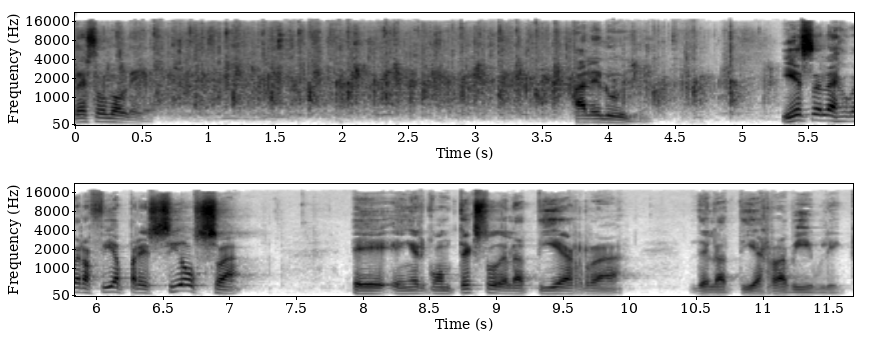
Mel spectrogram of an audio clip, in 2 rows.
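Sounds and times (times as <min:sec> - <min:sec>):
speech: 0:00.0 - 0:00.8, 0:03.7 - 0:04.4, 0:05.3 - 0:07.2, 0:07.9 - 0:11.6
congregation applause during a church sermon: 0:00.0 - 0:05.6.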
